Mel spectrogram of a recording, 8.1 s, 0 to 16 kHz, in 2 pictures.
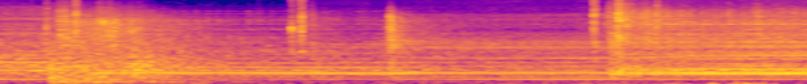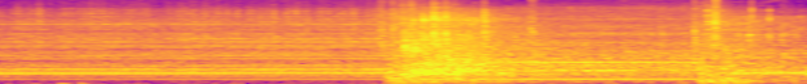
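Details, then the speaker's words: Used LVD JS25-13 hydraulic shear (1/4" x 13'), full stroke, not leveled or bolted down: quiet steady pump hum with soft clunks as the blade cycles, no grinding or chatter; runs smoothly. "Now, of course, this machine is not leveled, not bolted down, but you can hear how quiet everything is, running really nice and smooth."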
